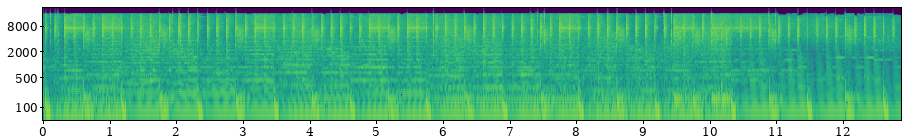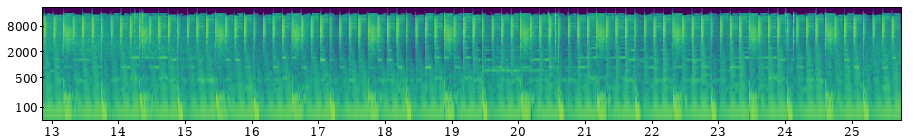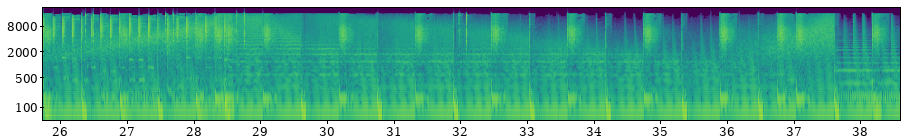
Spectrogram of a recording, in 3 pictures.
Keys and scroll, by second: 17.1-18.6 typing, 19.7 typing, 21.3-21.6 typing, 28.4-29.4 typing, 35.1-36.5 typing.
